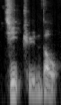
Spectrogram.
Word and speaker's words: Jeet Kune Do: Jeet is the lowest tone. Jeet Kune Do. That's actually all on the lower level. There's no high tones. Jeet Kune Do.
